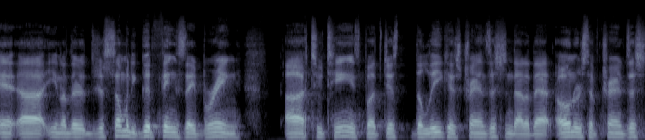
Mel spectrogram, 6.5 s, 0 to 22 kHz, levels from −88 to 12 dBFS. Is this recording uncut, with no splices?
yes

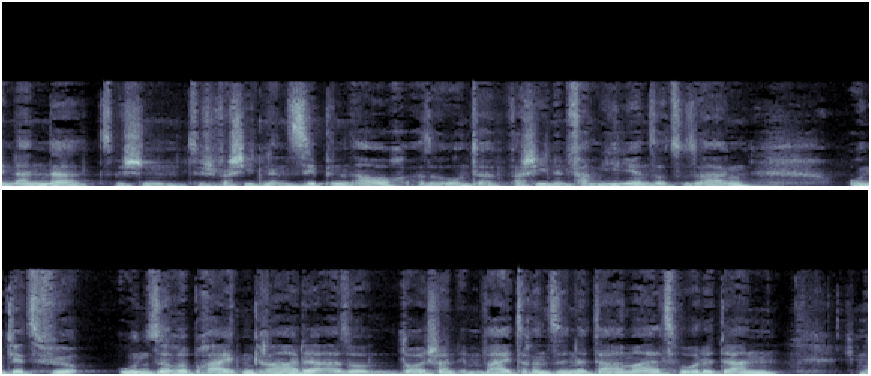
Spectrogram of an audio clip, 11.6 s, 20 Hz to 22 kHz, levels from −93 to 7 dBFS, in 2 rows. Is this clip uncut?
yes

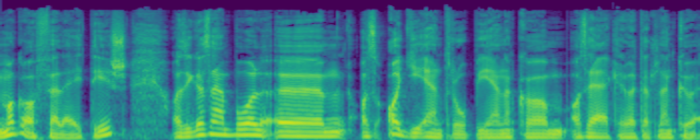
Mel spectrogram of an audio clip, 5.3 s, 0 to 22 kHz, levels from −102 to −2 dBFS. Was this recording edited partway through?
no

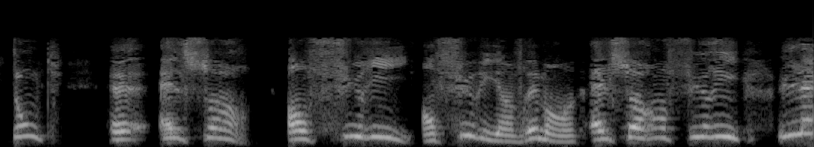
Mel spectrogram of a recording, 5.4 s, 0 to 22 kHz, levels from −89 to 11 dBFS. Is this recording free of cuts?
no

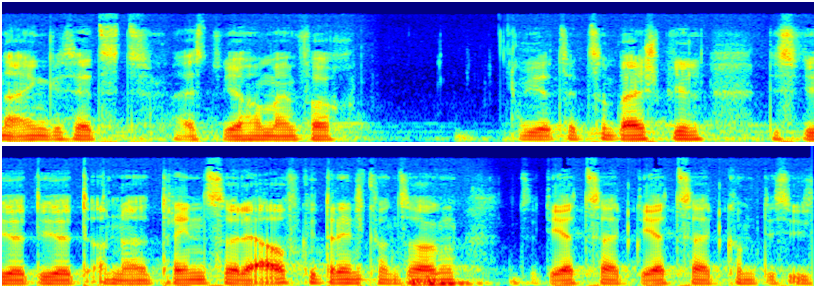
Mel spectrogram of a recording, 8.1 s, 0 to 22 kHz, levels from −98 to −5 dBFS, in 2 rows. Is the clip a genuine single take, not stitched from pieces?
no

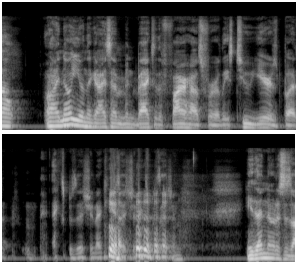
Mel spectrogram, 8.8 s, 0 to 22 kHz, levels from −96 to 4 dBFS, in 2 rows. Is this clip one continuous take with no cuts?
yes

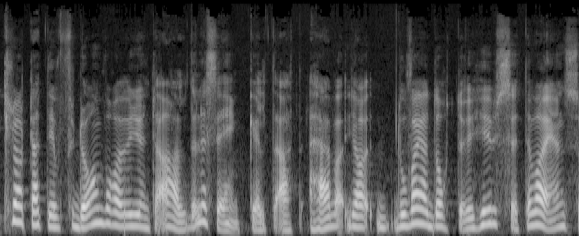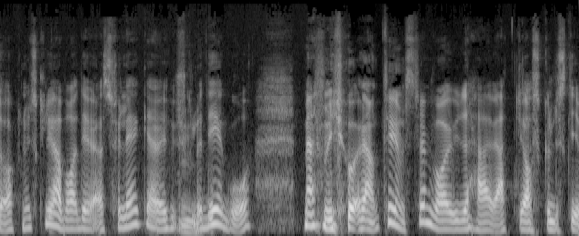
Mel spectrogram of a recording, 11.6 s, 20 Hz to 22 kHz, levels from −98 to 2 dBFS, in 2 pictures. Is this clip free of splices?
yes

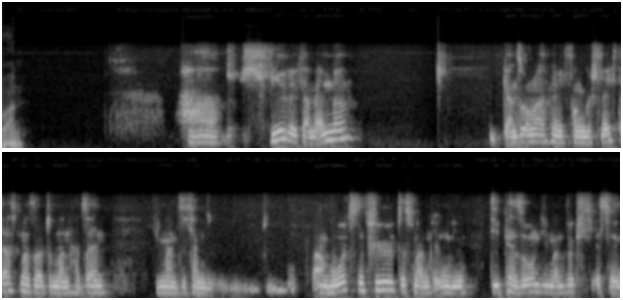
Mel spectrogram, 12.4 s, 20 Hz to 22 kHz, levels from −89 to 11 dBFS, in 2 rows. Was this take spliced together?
yes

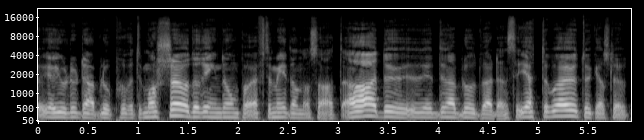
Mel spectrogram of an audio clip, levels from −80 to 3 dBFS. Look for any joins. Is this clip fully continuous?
yes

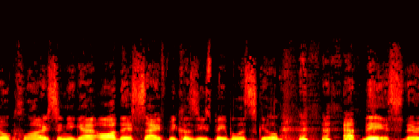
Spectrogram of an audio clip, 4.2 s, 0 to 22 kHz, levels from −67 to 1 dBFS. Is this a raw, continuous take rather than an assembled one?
yes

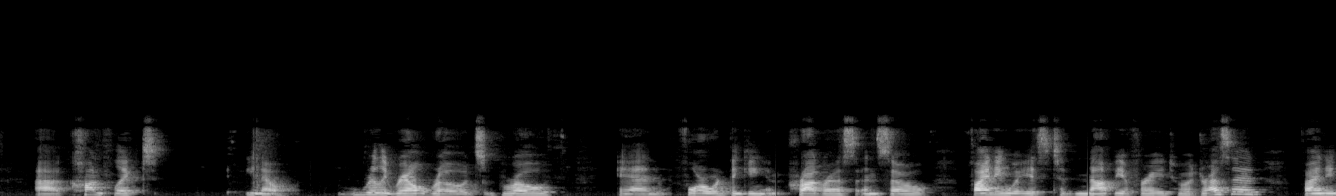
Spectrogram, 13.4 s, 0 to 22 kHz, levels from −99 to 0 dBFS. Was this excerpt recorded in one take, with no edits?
yes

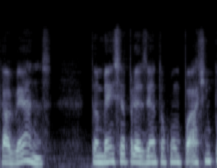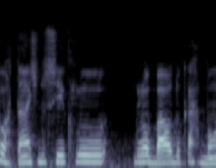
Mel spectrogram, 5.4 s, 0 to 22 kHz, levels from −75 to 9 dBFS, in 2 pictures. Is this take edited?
no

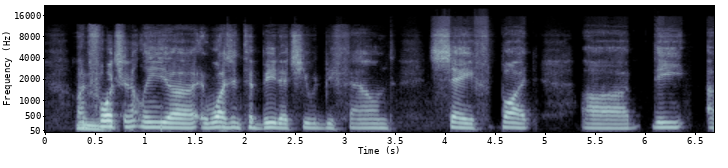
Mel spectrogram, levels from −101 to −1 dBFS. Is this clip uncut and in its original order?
yes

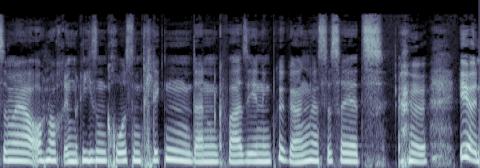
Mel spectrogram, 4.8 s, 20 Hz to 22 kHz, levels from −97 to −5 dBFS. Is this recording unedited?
no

